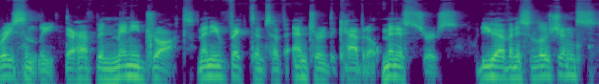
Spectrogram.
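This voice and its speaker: Using a put-on character voice, a man talks fairly quickly at a fairly low pitch with fairly even intonation. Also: hardly any pauses. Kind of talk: formal court speech. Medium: fan dub. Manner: measured, authoritative.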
